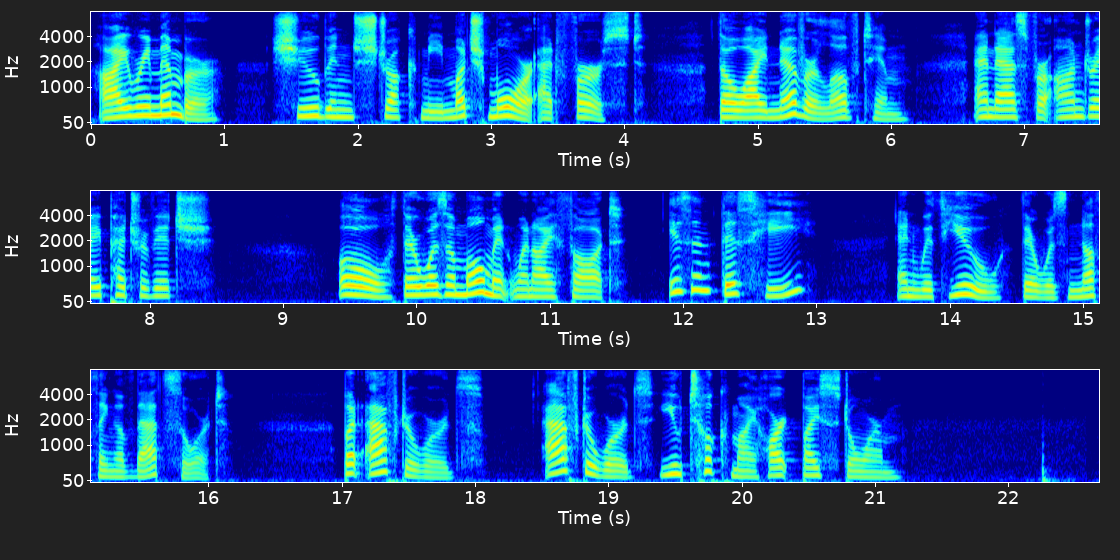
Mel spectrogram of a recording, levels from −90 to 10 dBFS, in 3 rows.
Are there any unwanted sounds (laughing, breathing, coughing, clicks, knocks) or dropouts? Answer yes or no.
yes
